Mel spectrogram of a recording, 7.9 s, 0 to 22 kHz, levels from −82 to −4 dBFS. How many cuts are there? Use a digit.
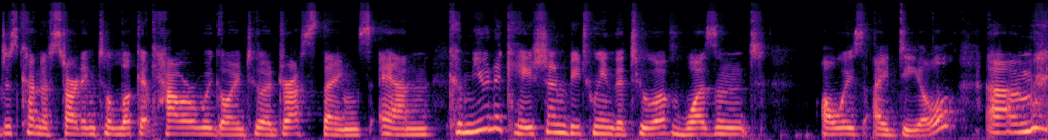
3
